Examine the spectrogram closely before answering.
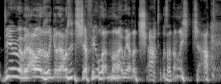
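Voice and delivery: very high, loud pestering fan voice; hammed-up fan shouting to be remembered; overeager fan. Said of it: "I went up to him and said".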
